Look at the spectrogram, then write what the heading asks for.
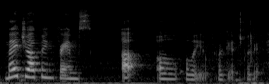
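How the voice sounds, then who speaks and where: A young woman in her twenties chatting casually on a gaming live stream, her voice slightly hoarse and worn, talking from a small room into a mic set far from her with the gain turned up. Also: sits high, animated, quick pace, a bit bright. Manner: chatty, apologetic, greets viewers by name. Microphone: desk mic set far from her, gain turned up.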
